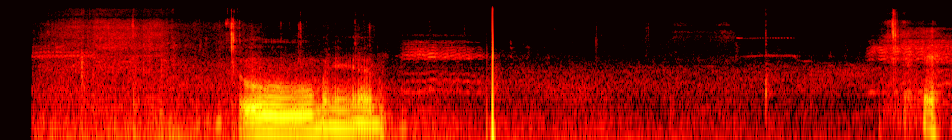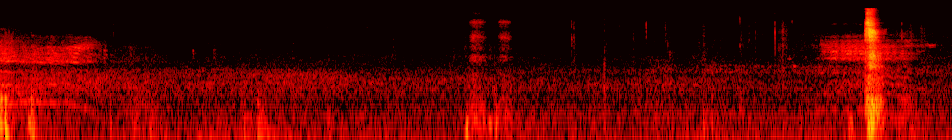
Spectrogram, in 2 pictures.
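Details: Baby goat balancing on top of her mother; one loud wavering bleat early on, then near quiet with scattered clicks, a person talking softly and a brief bright burst near the end.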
